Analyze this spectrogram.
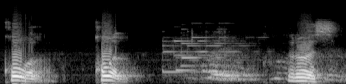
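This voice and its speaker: Slow, patient man teaching a class. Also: fairly high pitch, mellow, lo-fi sound, faint music behind. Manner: slow, drills class with repeated questions. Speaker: Quran Arabic teacher. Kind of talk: classroom lesson.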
